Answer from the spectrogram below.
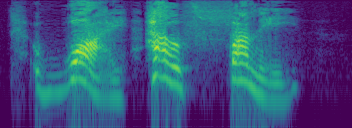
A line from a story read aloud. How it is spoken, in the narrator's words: exclaimed Redcap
